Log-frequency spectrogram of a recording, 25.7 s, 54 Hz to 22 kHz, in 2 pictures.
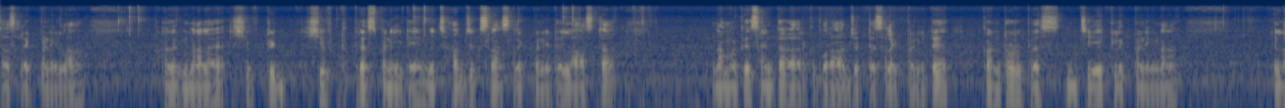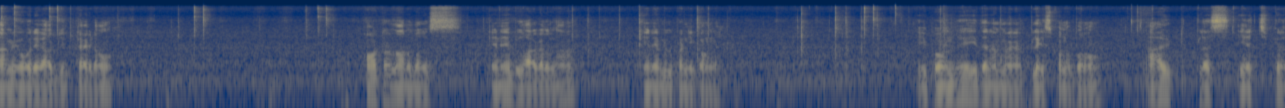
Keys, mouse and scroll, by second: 2.5 click, 5.3 shift+click, 6.8 shift+click, 16.0 click, 17.2 click, 20.4-21.5 middle drag, 21.5-22.1 scroll down 1, 22.1-22.7 shift+middle drag, 22.7 click, 23.5-25.7 middle drag.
